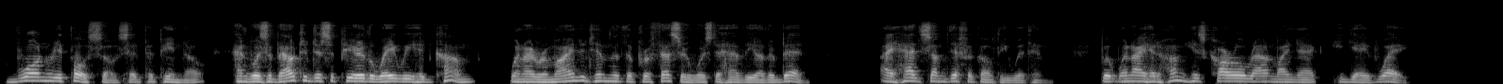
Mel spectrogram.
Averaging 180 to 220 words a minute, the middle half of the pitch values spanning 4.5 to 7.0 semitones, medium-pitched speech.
No: average, 185 wpm; average, 4.8 semitones; low, 130 Hz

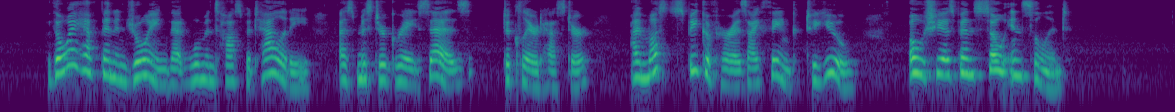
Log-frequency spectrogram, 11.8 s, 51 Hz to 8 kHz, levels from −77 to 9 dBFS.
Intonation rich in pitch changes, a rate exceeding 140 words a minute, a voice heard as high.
Yes: wide, 7.3 semitones; average, 155 wpm; high, 230 Hz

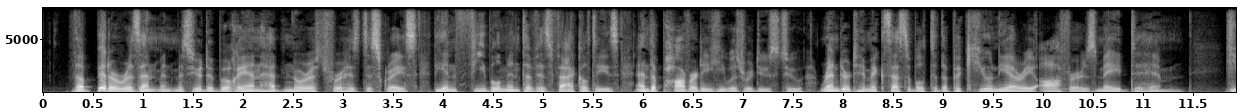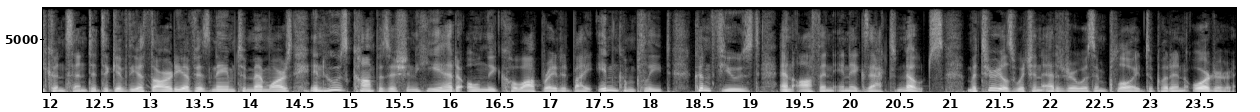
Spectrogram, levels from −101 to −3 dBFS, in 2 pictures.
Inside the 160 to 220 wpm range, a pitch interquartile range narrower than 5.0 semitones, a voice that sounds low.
No: average, 175 wpm; average, 5.3 semitones; low, 105 Hz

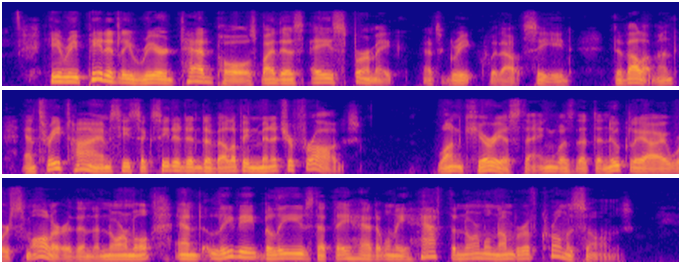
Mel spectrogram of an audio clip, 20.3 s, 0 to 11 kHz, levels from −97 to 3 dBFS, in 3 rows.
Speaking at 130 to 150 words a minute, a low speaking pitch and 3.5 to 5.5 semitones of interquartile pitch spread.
Yes: average, 145 wpm; low, 100 Hz; average, 4.8 semitones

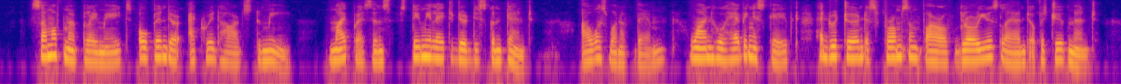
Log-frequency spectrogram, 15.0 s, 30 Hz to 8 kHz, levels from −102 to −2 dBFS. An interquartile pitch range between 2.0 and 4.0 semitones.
No: average, 4.8 semitones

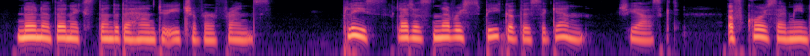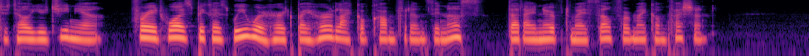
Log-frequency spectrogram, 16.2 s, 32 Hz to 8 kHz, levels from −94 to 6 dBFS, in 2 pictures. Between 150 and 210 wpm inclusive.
Yes: average, 180 wpm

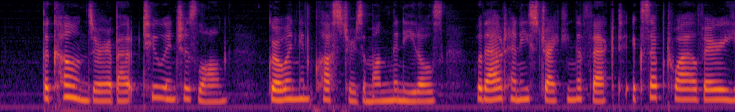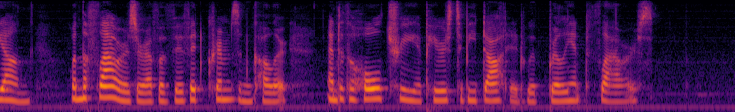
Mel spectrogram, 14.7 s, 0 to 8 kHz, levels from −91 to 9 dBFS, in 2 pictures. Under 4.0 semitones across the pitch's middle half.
Yes: average, 3.1 semitones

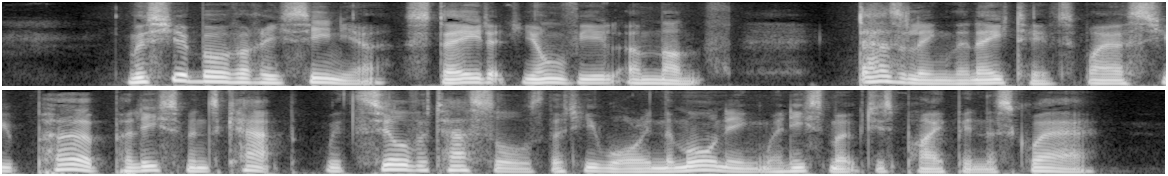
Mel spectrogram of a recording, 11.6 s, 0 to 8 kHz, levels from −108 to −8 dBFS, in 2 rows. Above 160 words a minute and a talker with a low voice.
Yes: average, 170 wpm; low, 120 Hz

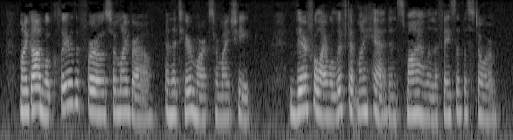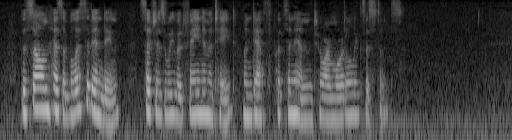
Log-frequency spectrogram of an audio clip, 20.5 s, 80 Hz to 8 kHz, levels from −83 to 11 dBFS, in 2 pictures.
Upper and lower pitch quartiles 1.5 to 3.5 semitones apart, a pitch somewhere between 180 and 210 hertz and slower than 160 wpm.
Yes: average, 2.8 semitones; medium, 185 Hz; average, 150 wpm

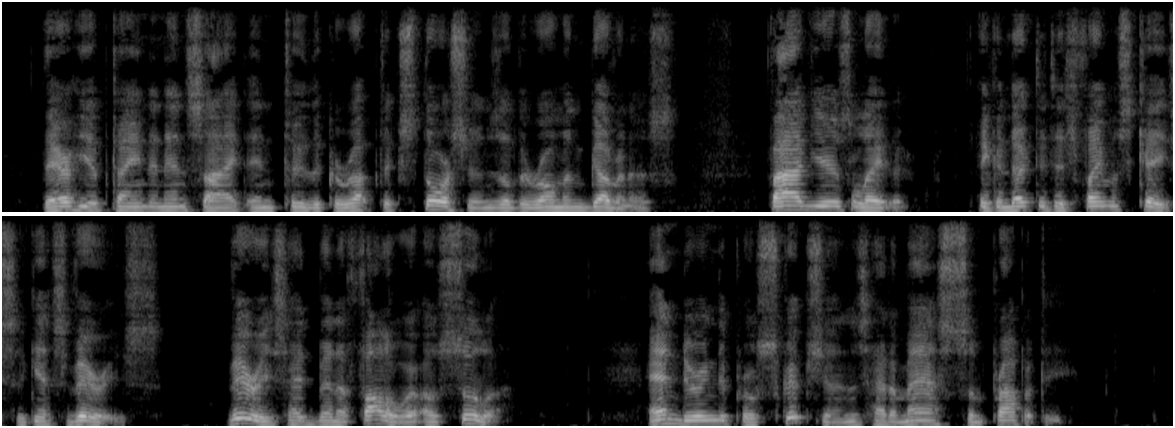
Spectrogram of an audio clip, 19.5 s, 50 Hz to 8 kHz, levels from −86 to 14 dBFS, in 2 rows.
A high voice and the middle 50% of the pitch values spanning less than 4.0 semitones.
No: low, 135 Hz; average, 3.3 semitones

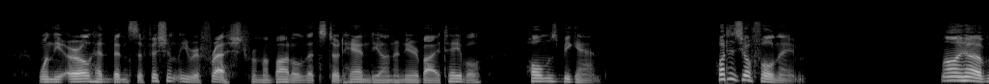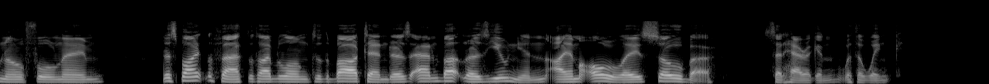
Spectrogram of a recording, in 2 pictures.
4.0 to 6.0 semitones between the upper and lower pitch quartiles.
Yes: average, 4.3 semitones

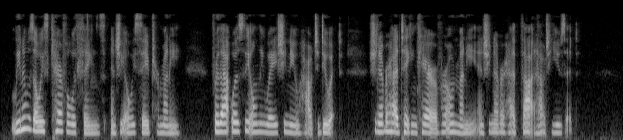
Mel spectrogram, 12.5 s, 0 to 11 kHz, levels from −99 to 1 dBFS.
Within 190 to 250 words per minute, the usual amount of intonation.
Yes: average, 200 wpm; average, 3.0 semitones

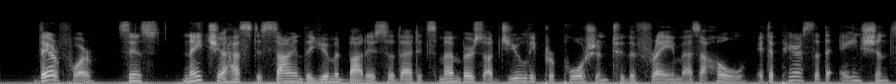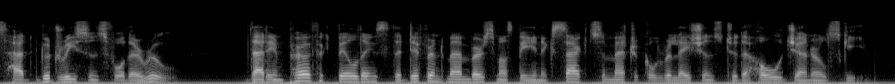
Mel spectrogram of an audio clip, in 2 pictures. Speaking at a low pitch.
Yes: low, 110 Hz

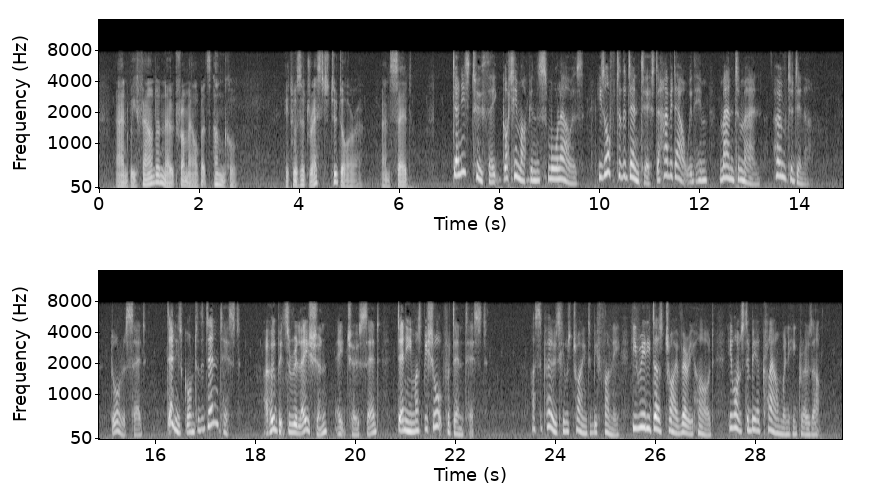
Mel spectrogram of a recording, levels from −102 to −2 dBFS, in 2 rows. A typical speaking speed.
Yes: average, 175 wpm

